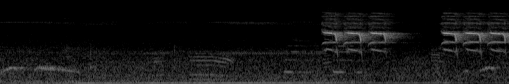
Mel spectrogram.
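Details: Blue-faced honeyeater on the Sunshine Coast, Queensland, recorded in April 2023: two short bursts of high, sharp, down-slurred calls, three or four notes each, over faint low background calls and steady ambient hiss.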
